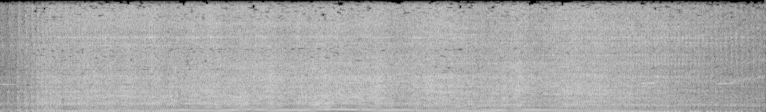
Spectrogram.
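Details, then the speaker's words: Yamaha Bison that backfired on closing throttle, fixed by plugging the hoses from the engine and intake manifold: revs up and down cleanly through several blips with no pops or bangs, now running healthy. "dan sembuh ya Enggak nembak-nembak"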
